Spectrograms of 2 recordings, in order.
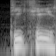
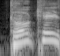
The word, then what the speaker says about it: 더케이: 아, 더케이 손해보험인데 DK라고 읽으셔가지고 제가, 예.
